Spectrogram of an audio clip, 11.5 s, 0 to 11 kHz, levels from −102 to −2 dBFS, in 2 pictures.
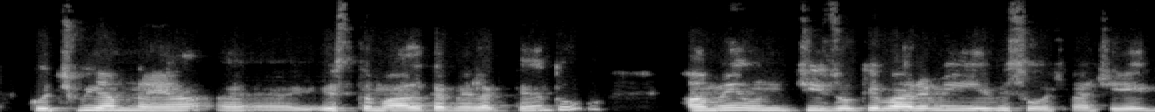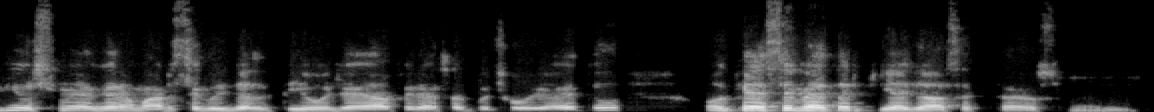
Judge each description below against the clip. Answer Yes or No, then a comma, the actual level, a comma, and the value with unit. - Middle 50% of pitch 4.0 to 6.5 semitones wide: No, average, 3.6 semitones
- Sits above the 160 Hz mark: Yes, high, 190 Hz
